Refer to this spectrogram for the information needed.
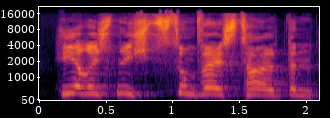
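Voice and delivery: high, panicked shout; nothing to grab and scared. A narrator's reading. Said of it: "schreit Mathilda".

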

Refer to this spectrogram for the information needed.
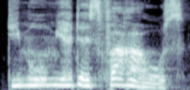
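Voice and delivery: high, breath-filled whisper; excited whisper. A narrator's reading. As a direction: whisper it thrilled and awed. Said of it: "flüstert Kokosnuss aufgeregt".

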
